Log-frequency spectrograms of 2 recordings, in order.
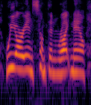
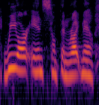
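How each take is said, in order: Both takes have the same delivery.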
